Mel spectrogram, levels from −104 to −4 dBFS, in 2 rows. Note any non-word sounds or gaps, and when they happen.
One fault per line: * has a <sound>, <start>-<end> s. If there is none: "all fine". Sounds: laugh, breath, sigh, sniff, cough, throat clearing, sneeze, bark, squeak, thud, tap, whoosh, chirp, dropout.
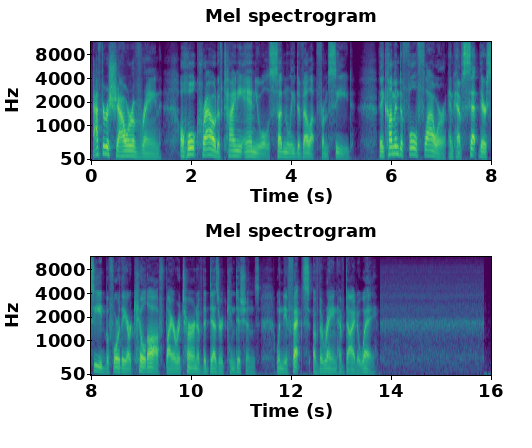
all fine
